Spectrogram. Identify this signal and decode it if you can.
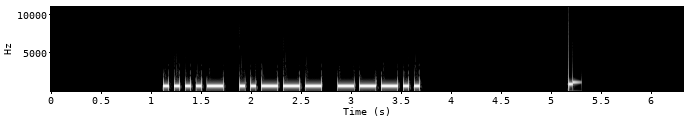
Morse code, heard as a keyed tone, about 22 wpm, 700 Hz. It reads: 428
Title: Common Cut Numbers - 3-Digit 22wpm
